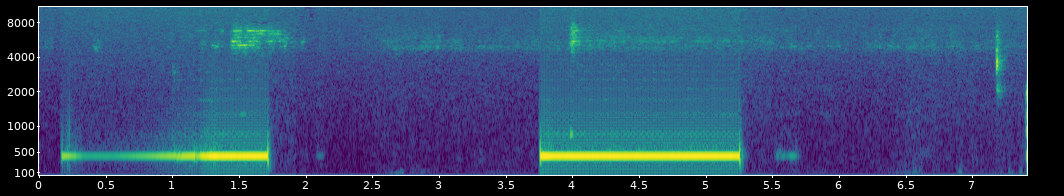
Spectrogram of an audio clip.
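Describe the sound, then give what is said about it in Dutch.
Telephone tone heard while a radio host calls a listener: two long, steady, mid-pitched tones, each about a second and a half, separated by a pause of about two seconds, then brief faint clicks at the end. “Aangevraagd door Inge, dus die gaan we nu eventjes bellen.”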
